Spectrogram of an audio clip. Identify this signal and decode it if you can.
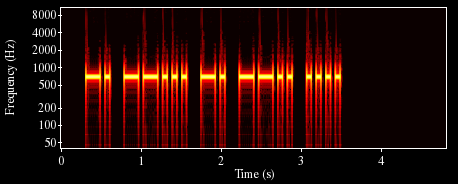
Morse code, heard as a keyed tone, about 21 wpm, 700 Hz. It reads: N7NZH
